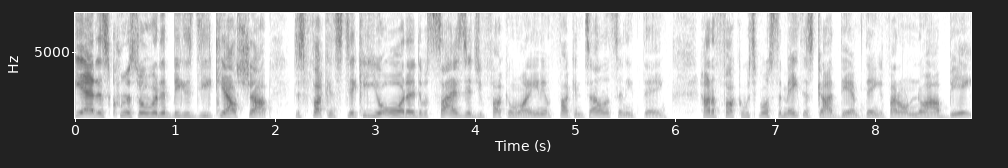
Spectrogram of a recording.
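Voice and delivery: put-on New York accent. Retelling a work phone call taken while the boss did accents, New York accent. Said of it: "we were doing like New York accents".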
